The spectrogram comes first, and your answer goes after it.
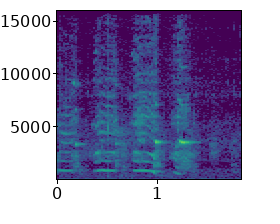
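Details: Dobby the dog, in a live training session and being told to sit, lets out three short, level, high whines in quick succession, followed by a brief breathy sound, over a steady low background hum.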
